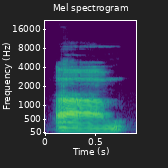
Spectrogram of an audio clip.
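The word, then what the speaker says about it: העולם: Ha'olam is the pronunciation of the Hebrew word.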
